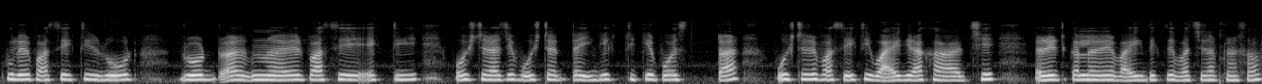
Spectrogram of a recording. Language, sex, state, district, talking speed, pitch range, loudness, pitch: Bengali, female, West Bengal, Jhargram, 160 wpm, 205-225 Hz, -15 LUFS, 215 Hz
